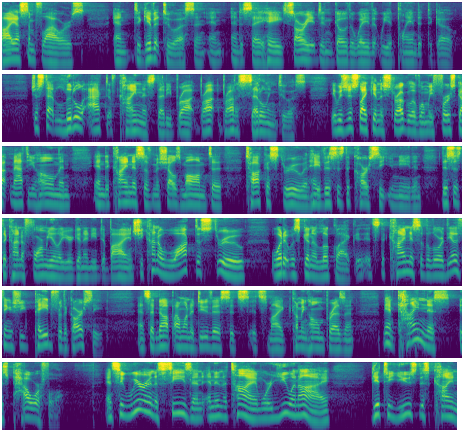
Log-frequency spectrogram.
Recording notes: recorded at Northlands Church on April 5, 2020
